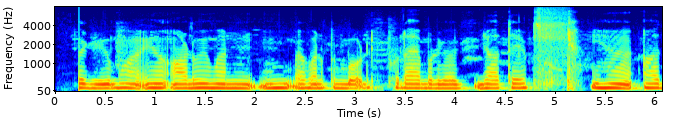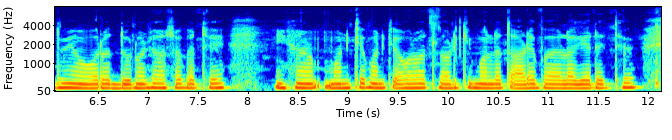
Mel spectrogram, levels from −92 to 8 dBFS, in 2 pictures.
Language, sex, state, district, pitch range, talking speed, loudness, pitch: Chhattisgarhi, male, Chhattisgarh, Rajnandgaon, 140-150 Hz, 145 wpm, -15 LUFS, 145 Hz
